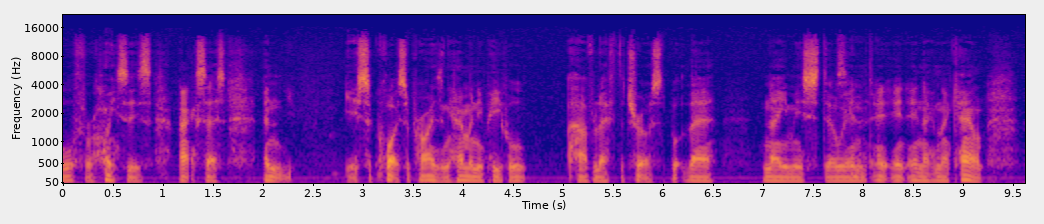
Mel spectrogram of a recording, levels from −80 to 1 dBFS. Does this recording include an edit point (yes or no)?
no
